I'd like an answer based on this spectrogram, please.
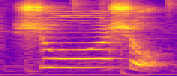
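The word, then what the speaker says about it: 叔叔: Kalau papa punya adik laki-laki, kita panggilnya adalah shushu.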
